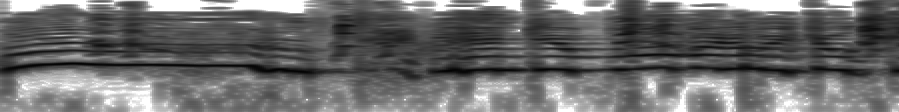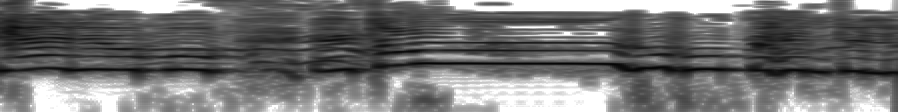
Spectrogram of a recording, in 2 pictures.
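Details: Pomeranian puppy howling indoors when its owner comes home: loud, sustained, tonal wails with rich harmonics that dip and waver, broken by brief pauses, while a woman speaks softly and affectionately to it.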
